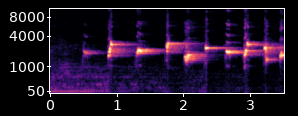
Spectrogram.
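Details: Sooty-headed bulbul song meant to prompt wild birds to sing: after a quiet start, bright whistled notes begin abruptly and follow quickly, some steady and some falling, at roughly three per second.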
